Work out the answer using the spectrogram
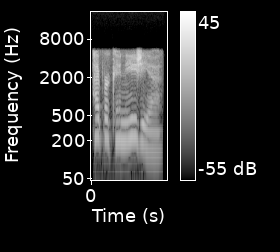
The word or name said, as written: hyperkinesia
